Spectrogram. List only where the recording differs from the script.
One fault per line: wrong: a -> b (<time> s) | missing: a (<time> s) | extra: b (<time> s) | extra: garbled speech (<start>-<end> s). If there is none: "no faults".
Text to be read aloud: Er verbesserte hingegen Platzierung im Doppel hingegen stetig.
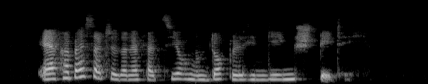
wrong: hingegen -> seine (1.2 s)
